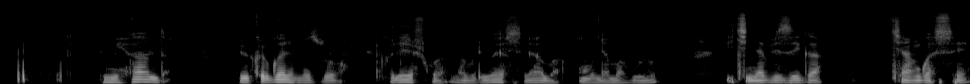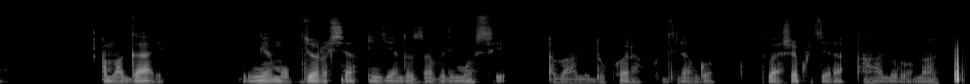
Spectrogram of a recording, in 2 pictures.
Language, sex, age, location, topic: Kinyarwanda, male, 25-35, Kigali, government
